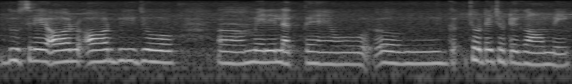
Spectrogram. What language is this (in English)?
Urdu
